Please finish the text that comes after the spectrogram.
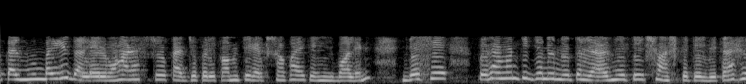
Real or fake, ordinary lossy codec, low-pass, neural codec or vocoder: fake; none; 3.6 kHz; codec, 16 kHz in and 24 kHz out, 2.2 kbps, FireRedTTS-2 codec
